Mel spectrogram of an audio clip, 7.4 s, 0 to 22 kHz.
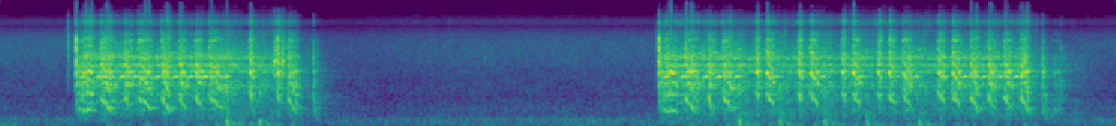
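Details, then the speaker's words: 1983 Suzuki GS1100E, 4,900 original miles, just restarted after years off following restoration: two crisp throttle blips, revs rising and falling quickly with no rattles or knocks; the four-cylinder sounds tight and healthy. "I don't have any bad noises everything sounds really tight"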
